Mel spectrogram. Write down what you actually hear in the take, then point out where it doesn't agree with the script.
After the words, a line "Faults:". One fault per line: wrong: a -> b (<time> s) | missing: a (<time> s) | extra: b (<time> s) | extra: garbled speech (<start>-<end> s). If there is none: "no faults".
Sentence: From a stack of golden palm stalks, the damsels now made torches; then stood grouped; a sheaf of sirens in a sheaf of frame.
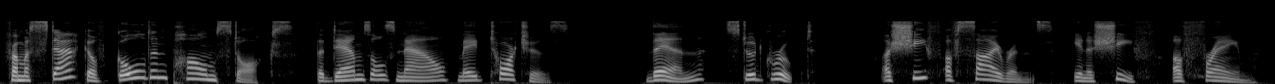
From a stack of golden palm stalks, the damsels now made torches; then stood grouped; a sheaf of sirens in a sheaf of frame.
Faults:
no faults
